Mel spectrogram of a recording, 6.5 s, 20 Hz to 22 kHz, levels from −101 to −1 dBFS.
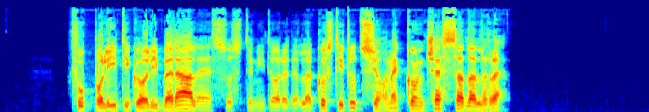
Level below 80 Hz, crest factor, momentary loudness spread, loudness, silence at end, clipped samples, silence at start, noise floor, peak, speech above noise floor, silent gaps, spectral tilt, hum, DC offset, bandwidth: -62 dBFS; 18 dB; 12 LU; -17 LUFS; 1.45 s; under 0.1%; 0.7 s; -88 dBFS; -2 dBFS; 70 dB; none; -2 dB/octave; none; under 0.1%; 16 kHz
